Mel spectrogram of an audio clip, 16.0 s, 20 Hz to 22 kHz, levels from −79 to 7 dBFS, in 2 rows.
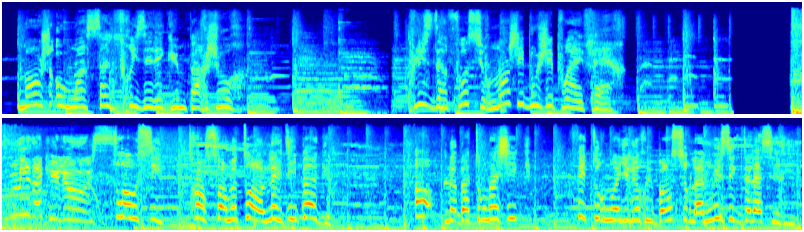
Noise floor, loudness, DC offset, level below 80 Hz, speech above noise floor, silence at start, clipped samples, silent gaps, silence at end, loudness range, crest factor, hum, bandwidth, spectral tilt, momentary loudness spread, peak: under -90 dBFS; -20 LUFS; under 0.1%; -38 dBFS; over 69 dB; 0.15 s; under 0.1%; 7.34-7.86 s; 0 s; 9 LU; 18 dB; none; 17 kHz; -2.5 dB/octave; 15 LU; -4 dBFS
